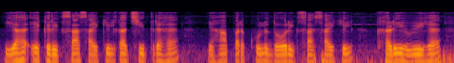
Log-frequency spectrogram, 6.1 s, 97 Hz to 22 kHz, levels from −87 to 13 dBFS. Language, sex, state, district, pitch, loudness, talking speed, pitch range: Hindi, male, Jharkhand, Deoghar, 110 Hz, -18 LUFS, 160 wpm, 105-115 Hz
